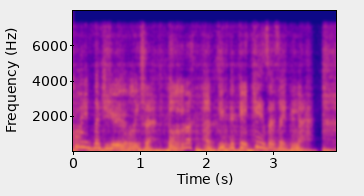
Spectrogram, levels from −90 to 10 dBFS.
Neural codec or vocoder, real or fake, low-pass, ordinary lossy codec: codec, 24 kHz, 1 kbps, SNAC; fake; 7.2 kHz; none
